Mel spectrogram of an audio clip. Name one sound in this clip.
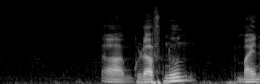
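A second elderly man speaks into a microphone.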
